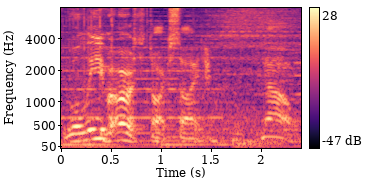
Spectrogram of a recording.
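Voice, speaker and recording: A man playing a stern, righteous, mighty superhero with a forceful, commanding manner in a comic book fan dub. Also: fairly high pitch, sing-song, measured pace, recorded from a distance. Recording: clear music behind.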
